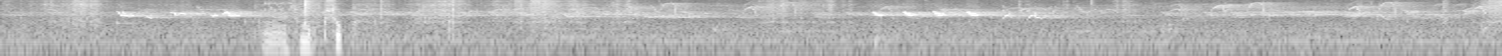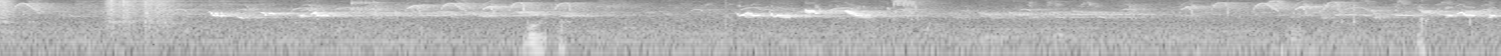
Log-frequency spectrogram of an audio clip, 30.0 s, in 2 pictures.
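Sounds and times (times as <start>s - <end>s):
leaves and branches rustling: 0.0s - 20.5s
small birds chirping: 0.0s - 30.0s.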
